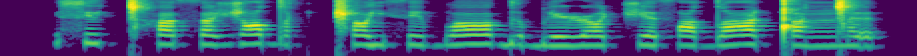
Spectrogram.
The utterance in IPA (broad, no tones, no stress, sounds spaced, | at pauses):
s ɨ ǀʰ ɒ θ ɒ ʒ ɨ dˤ ɪ k ǁ ɔ j θ ɪ b ɔ ɡ ə b ɪ ɭ ɔ t͡ʃ ə θ ɒ dˤ o ǃ ɒ ŋ͡ǀ ə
